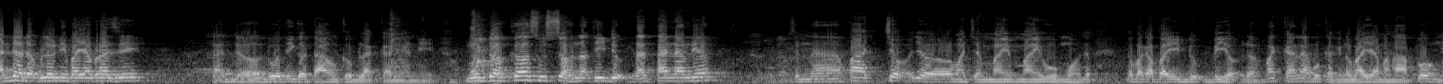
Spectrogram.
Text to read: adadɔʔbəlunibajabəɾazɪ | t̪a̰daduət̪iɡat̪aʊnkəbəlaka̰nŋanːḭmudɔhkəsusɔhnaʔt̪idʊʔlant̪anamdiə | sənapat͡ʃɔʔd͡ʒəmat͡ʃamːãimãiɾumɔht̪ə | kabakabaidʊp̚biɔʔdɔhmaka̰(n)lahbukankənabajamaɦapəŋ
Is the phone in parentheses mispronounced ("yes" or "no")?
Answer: no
